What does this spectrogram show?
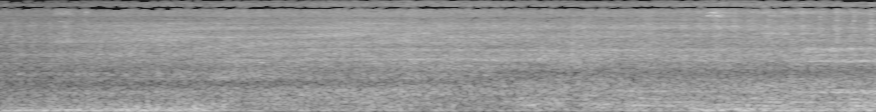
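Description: Southern electric commuter train running past along the platform: a steady rumble of wheels on the rails, joined about five seconds in by a thin high tone.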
